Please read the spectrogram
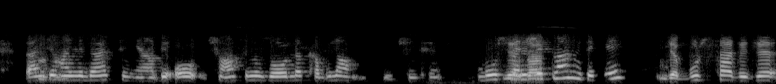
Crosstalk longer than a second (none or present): none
